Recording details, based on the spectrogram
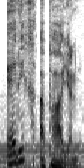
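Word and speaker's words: ארך אפים: hace mucho más interesante en hebreo la frase lento para la ira se pronuncia Eric Apan literalmente de larga nariz Pero qué tiene que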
